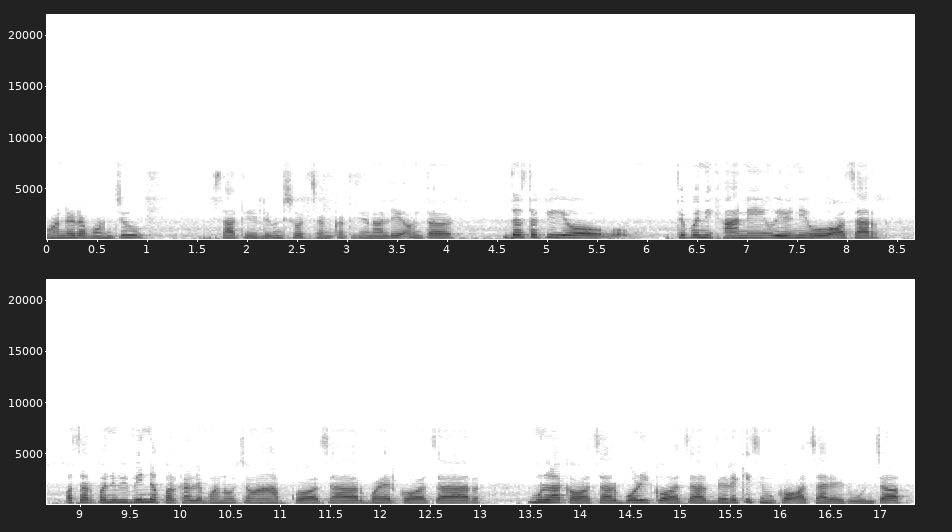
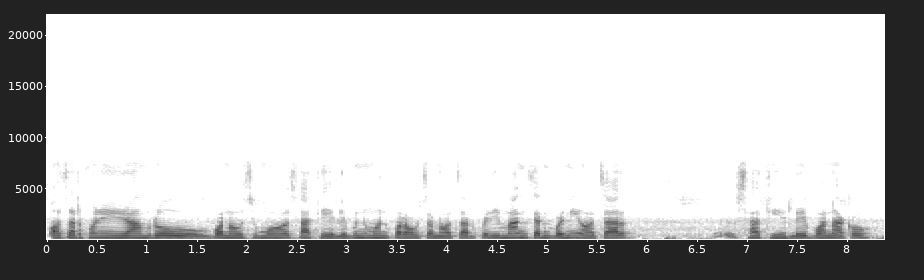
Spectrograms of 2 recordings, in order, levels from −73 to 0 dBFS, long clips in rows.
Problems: constant background noise, continuous background conversations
